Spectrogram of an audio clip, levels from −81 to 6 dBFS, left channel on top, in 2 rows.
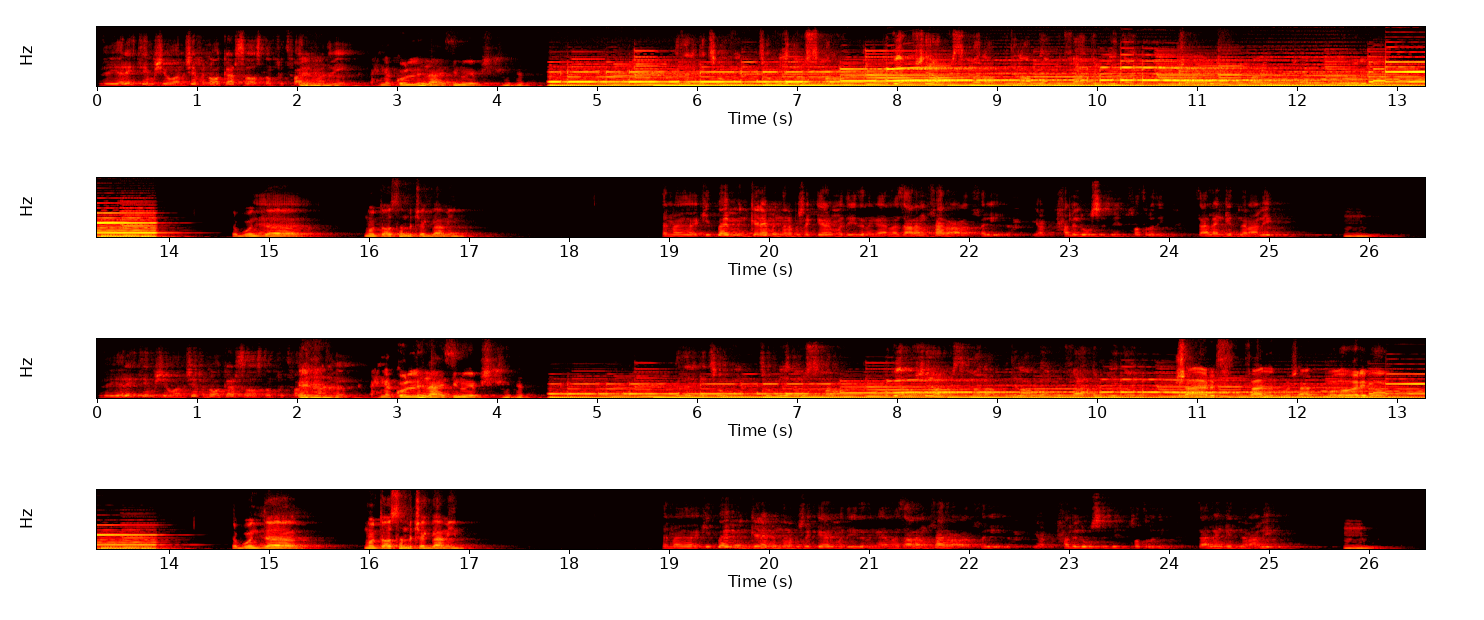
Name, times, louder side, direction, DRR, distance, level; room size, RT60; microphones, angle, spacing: voice 1, 0.0-2.5 5.8-7.5 7.8-10.5 14.8-15.4 18.9-24.0 24.3-25.0, left 2 dB, 45° left, 2.6 m, -37 dB
voice 2, 2.0-4.3 10.7-13.0 14.6-15.4 15.9-17.0 25.7-26.1, right 3 dB, 50° right, 0.9 m, -31 dB
sound 1, 4.5-13.9, left 6 dB, 75° left, 0.7 m, -22 dB
25.0 x 19.0 x 5.7 m
head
